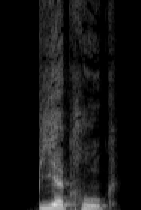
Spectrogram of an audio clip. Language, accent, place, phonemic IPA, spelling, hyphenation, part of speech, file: German, Germany, Berlin, /ˈbiːɐ̯ˌkʁuːk/, Bierkrug, Bier‧krug, noun, De-Bierkrug.ogg
- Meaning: stein; beer stein; (ornamental) beer mug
